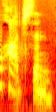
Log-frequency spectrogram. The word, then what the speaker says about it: Hodgson: So, Joel Hodgkin, am I saying his name right? Joel Hodgkin? – It's Joel Hodgson.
